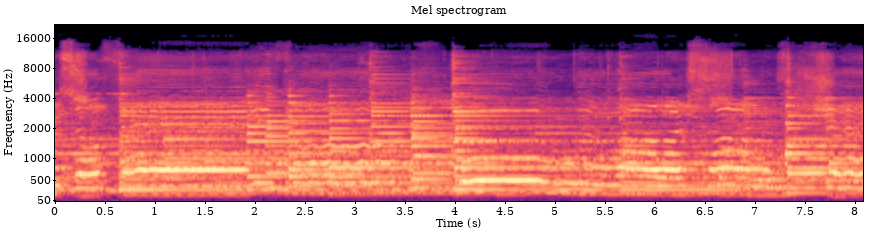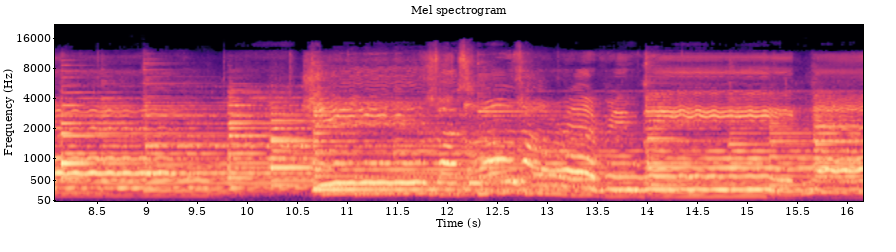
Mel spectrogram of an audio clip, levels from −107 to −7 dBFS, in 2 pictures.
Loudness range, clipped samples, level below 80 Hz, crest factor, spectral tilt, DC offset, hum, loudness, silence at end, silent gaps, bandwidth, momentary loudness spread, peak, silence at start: 2 LU; under 0.1%; -74 dBFS; 14 dB; -3 dB/octave; under 0.1%; none; -15 LUFS; 0 s; none; 14.5 kHz; 6 LU; 0 dBFS; 0 s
